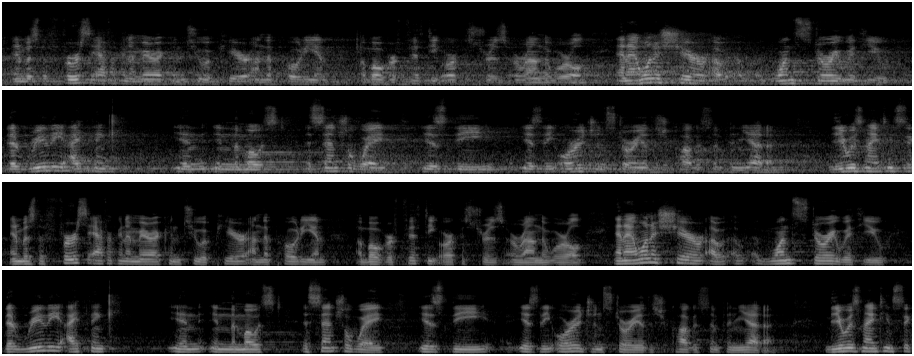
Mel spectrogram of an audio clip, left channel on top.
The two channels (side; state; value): both; normal; correlation 0.41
